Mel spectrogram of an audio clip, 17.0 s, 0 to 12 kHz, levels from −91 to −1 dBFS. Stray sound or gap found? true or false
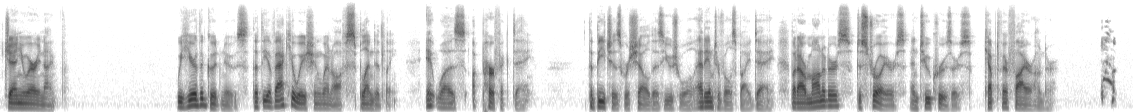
true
